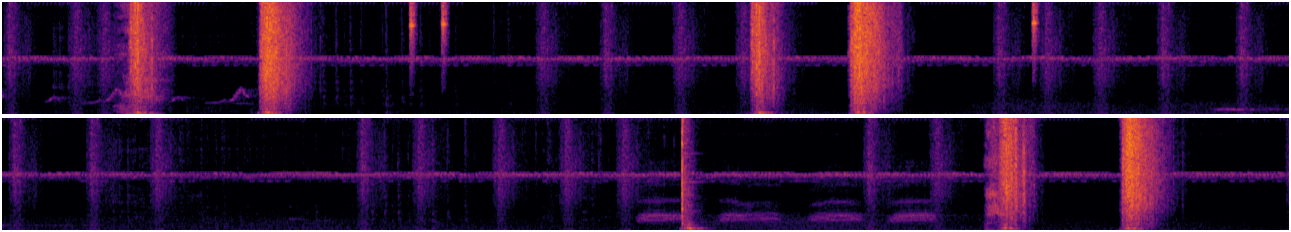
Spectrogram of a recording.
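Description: Blows chop into leafy bushes.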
